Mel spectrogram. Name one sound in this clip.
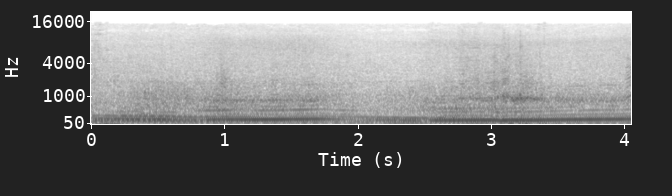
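Tyres squeal briefly on the road as a car turns.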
